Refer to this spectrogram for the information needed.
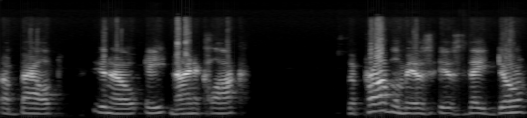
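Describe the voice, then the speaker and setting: This man speaks at a fairly slow pace with an American accent, a high pitch and a bright, sharp tone. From US Midwest (Kansas). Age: 70s. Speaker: fishing guide presenter. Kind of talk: presentation with Q&A. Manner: casual, hesitant with fillers.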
